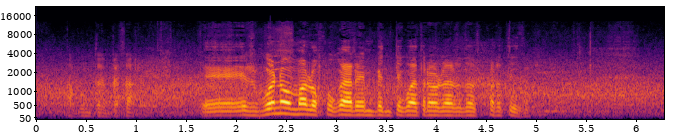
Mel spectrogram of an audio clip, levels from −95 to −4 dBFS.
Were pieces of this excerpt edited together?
no; 0 cuts

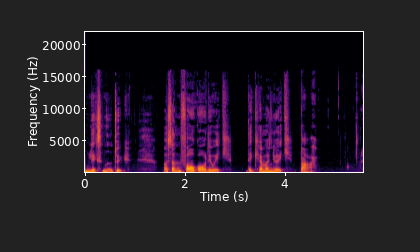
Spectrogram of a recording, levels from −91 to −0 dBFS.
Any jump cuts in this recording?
no; 0 cuts

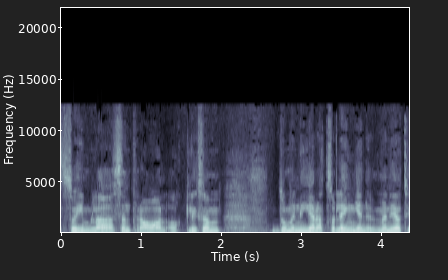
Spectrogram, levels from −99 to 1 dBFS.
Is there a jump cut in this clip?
yes; 1 cut; at 2.6 s

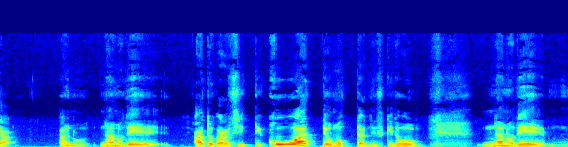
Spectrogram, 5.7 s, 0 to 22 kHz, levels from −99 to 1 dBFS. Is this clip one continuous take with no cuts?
no; 1 cut; at 1.8 s

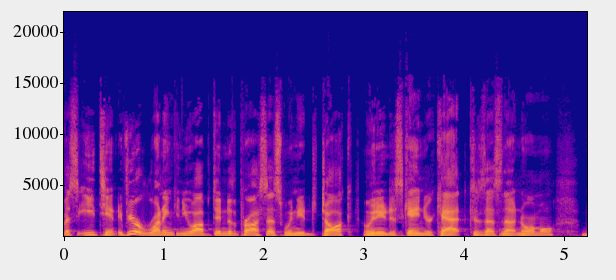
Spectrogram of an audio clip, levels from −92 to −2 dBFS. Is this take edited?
yes; 2 cuts; at 1.1 s, 2.9 s

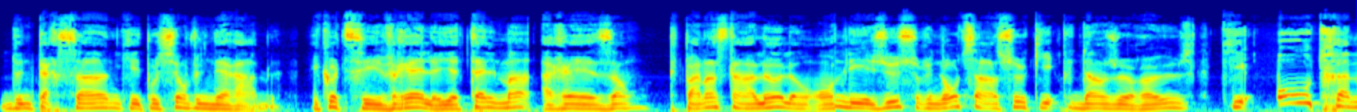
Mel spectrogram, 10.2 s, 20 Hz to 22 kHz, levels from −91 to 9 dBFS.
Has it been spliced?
yes; 5 cuts; at 1.1 s, 2.2 s, 6.3 s, 7.9 s, 9.0 s

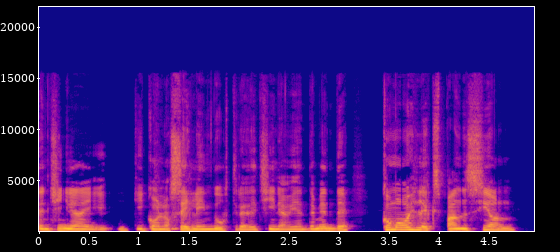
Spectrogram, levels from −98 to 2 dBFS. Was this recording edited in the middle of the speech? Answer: yes; 1 cut; at 3.3 s

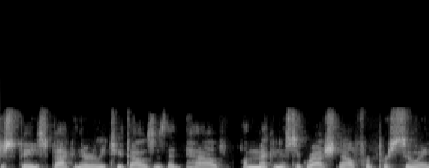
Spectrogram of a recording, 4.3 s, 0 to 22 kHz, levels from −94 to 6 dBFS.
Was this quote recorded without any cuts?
no; 2 cuts; at 1.9 s, 2.3 s

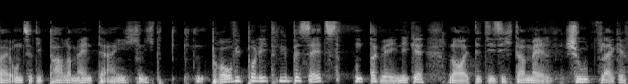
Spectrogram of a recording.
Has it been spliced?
yes; 2 cuts; at 2.1 s, 3.8 s

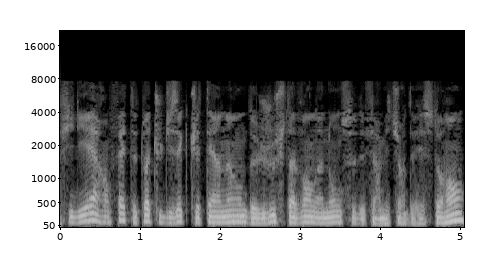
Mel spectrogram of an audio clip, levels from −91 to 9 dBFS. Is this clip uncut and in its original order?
yes; 0 cuts

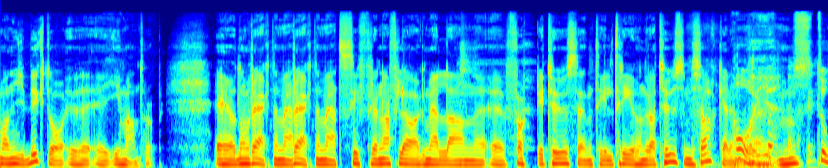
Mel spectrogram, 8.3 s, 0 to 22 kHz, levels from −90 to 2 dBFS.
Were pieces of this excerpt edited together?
yes; 2 cuts; at 2.9 s, 3.4 s

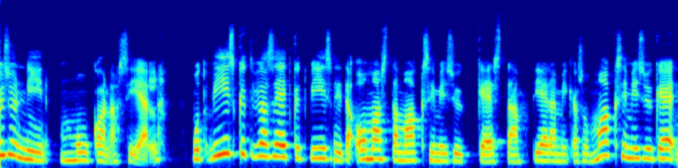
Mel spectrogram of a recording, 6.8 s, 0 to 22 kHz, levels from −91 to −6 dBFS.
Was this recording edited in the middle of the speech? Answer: yes; 3 cuts; at 1.8 s, 3.3 s, 5.3 s

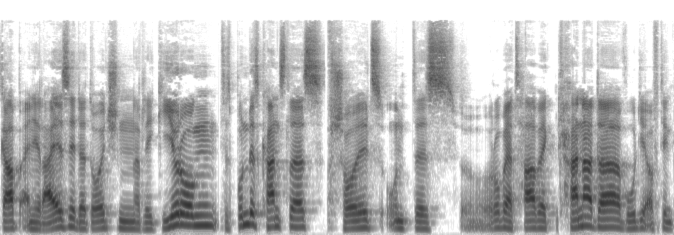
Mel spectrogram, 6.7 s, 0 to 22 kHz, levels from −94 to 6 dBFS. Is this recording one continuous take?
no; 4 cuts; at 2.2 s, 3.3 s, 4.6 s, 5.6 s

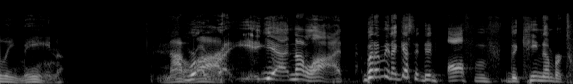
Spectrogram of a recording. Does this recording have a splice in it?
yes; 2 cuts; at 3.5 s, 4.4 s

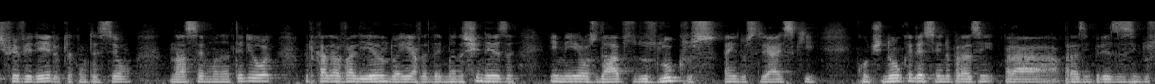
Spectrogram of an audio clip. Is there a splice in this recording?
yes; 2 cuts; at 4.2 s, 7.3 s

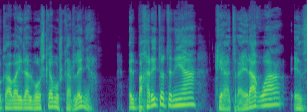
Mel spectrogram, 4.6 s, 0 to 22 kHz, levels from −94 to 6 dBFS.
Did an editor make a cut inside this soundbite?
yes; 1 cut; at 1.8 s

